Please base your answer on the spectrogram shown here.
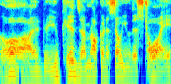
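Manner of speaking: slow, low baritone with oh drawn out. Retelling how a toy store owner turns kids away: Mister Bottom Check baritone impression. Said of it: "he has a good, like, baritone".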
